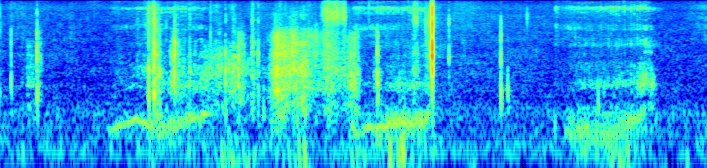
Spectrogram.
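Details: Sleeping French Bulldog with rough, rattling snores on each breath plus snorts and clicks; snoring.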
